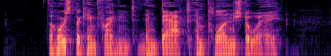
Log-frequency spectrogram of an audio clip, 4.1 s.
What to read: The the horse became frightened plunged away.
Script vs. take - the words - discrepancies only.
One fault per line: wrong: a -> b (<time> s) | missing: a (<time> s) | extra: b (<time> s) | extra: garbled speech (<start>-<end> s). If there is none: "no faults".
missing: the (0.7 s)
extra: and backed and (1.8 s)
